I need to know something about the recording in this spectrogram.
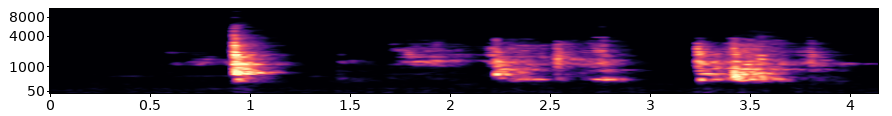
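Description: A sharp click, then a run of scratchy strokes: a line being marked along the edge of a clear plastic template on the steel base of a cut-off saw stand, with the plastic sliding and tapping on the metal.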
